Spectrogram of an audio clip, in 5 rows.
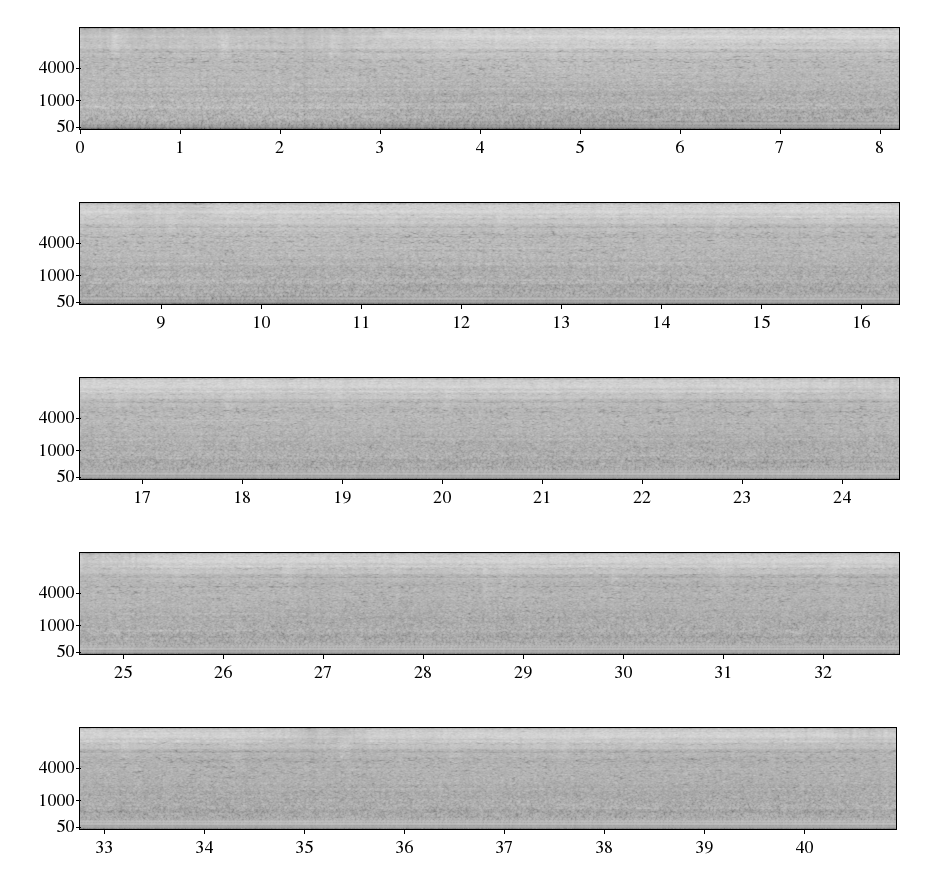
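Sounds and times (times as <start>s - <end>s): engine running steadily: 0.0s - 40.9s.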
